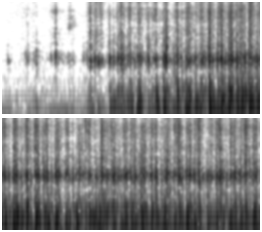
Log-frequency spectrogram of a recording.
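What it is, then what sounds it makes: Rubber stress ball filled with water beads. A small, colorful, squishy stress ball with a rubber skin filled with gel water beads, solid and soft, is held in one hand and tapped and scratched by fingertips and short nails. After a quiet second of faint taps, a rapid, uneven stream of soft, dull thuds and scratches begins, mostly low in pitch with a steady mid-range hum. The sound ends up as dense, fast, muffled tapping.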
